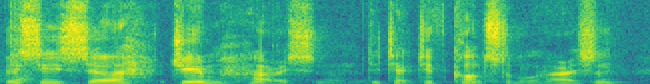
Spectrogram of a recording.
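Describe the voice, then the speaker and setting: A man's voice: a little high, sing-song, fairly quick. A streetwise male London detective sergeant in a British radio drama, wry and sardonic. His voice moves up and down freely. A faint background hiss sits under it. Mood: dry. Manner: dry, sardonic asides. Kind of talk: 1980s radio drama acting.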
